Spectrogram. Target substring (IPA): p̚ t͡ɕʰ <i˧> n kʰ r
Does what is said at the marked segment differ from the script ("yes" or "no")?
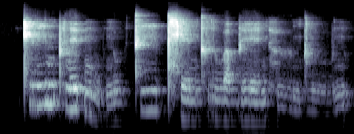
yes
